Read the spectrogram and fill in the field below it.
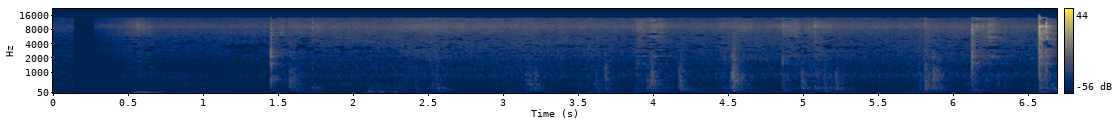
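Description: Cluster beans curry cooking in a pan, with a faint, soft sizzle under repeated light scrapes and clinks of a spoon stirring. The sound is close and quiet, with no talking.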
